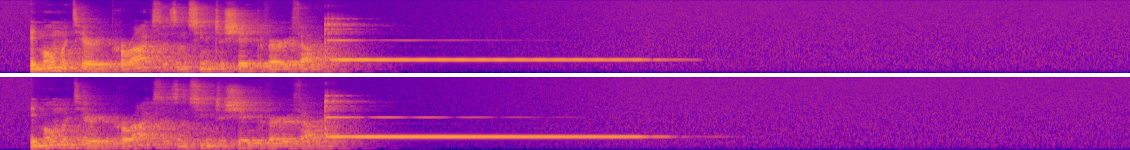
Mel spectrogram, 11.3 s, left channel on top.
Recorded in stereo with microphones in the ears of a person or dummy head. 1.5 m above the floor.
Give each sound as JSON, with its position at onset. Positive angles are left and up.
{"t": 0.3, "sound": "a man speaking", "side_deg": 50, "distance_m": 1.0}
{"t": 3.2, "sound": "a clink", "side_deg": -15, "distance_m": 1.8}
